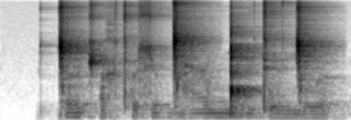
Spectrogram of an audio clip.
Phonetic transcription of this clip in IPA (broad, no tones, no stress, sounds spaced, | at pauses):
ǀ œ t͡ʃʼ a x tʼ œ s ø ɡ͡ǀ e ʕ o ŋ͡ǃ i ɾ i tʼ e ɐ̯ ŋ͡ǀ o ɐ̯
